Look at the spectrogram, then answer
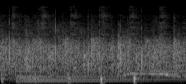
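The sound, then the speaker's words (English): An audience at an evening church service applauds their pastor, a dense, steady wash of many hands clapping at once, fairly loud, with a low sustained hum underneath. “Why don't you give your pastor a hand clap tonight?”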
